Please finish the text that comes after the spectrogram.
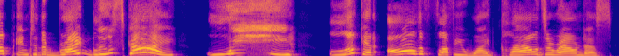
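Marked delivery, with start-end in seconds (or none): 2.1-3.0 whee. Pretend. Flying through sky.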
